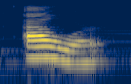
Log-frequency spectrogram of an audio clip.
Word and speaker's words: hour: in all the words there are silent age letters in some of the words we do not pronounce them what are these words listen again Hotel happy hour hello hand home hi honor very good it's the edge in our and honor now let's read this poem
